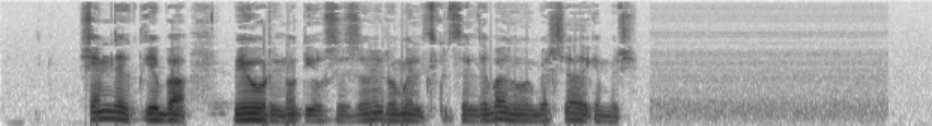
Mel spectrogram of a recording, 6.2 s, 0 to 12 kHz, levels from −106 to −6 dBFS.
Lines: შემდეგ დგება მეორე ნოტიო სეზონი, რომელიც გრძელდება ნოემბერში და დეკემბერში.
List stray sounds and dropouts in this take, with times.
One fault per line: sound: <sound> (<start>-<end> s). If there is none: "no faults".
no faults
